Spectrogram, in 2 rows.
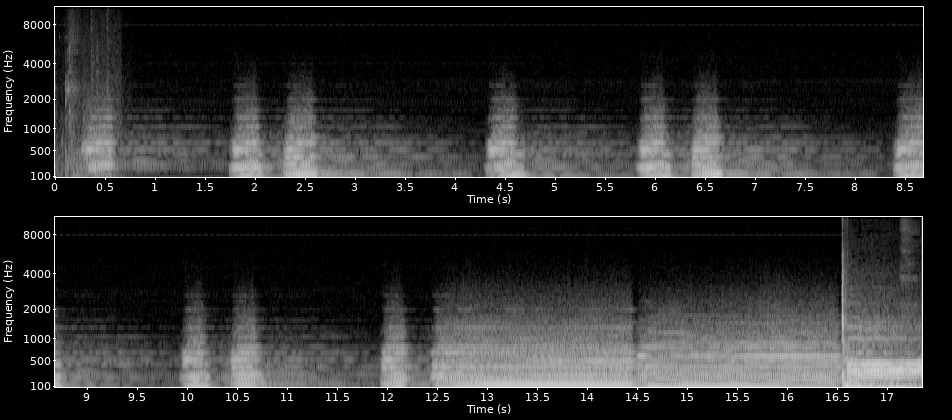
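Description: An indie pop song intro, the original version played on Radio Bern 95.6, opens with punchy, rhythmic chord stabs, then swells into loud, sustained droning synth tones near the end, with no vocals yet.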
